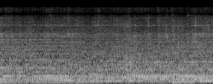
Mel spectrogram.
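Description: Soft background music with a few held tones, over a steady hiss of room noise.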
